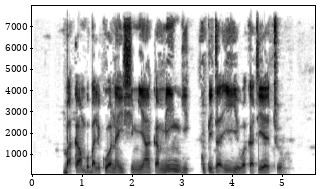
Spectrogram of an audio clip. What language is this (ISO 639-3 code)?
swa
